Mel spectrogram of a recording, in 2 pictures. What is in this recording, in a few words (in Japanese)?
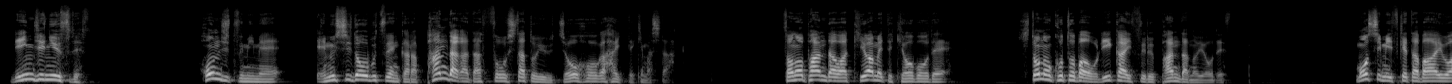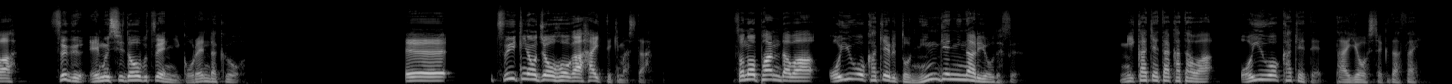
ナレーション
